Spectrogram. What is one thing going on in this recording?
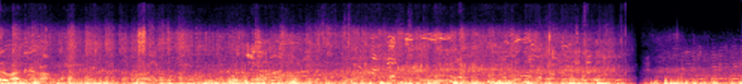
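Several men and women talk at once close by, outdoors.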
